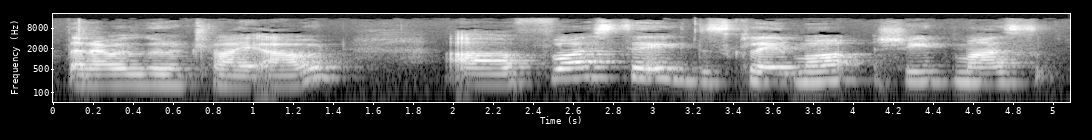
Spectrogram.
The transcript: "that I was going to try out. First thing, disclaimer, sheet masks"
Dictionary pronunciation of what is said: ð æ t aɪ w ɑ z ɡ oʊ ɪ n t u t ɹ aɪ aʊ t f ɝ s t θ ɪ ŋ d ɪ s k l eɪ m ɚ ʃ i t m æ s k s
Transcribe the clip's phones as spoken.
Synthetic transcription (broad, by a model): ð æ t aɪ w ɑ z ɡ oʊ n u t ɹ aɪ aʊ t f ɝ s t t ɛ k d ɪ s k l eɪ m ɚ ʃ i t m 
